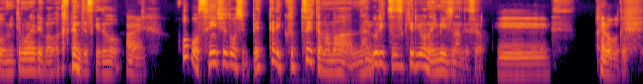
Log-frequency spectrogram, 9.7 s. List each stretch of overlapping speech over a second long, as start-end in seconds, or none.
none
